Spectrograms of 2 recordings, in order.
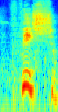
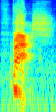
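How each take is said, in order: First: The vowel sounds like the one in 'ish'. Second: The vowel sounds like the one in 'ash'. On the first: The speaker calls it right. "I'm saying it the right way" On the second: The speaker calls it wrong. "You're saying it the wrong way"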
